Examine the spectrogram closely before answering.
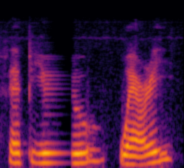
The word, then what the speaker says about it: February: February. Good. So it has that invisible Y again. February. Okay. So that R doesn't get.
